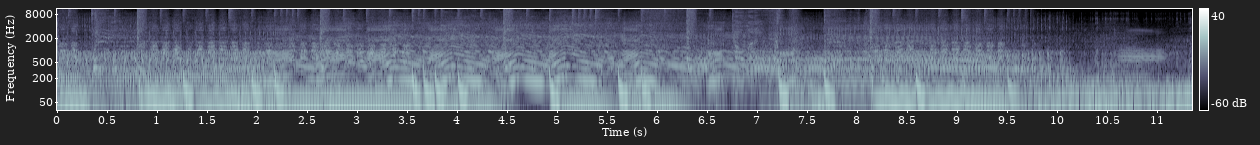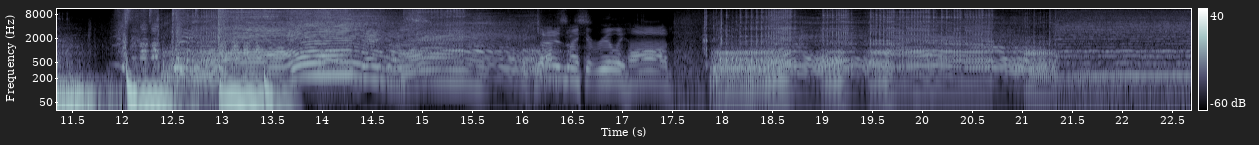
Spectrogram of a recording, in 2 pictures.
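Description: Small two-stroke engine of a hopped-up petrol Go-Ped scooter running hard at high revs, its pitch rising and falling again and again. From about fourteen seconds in it sounds thinner, still swooping in pitch, then settles into a steadier high note near the end.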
